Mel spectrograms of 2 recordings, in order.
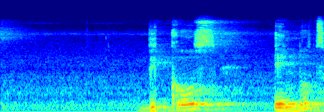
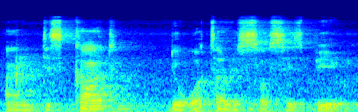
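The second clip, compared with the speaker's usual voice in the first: measured, low news-reader delivery; 5 semitones lower, 4 dB quieter than usual. Acted. Newscaster reading a Niger Delta protest statement, measured. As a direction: read the report steadily like a newscaster.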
